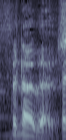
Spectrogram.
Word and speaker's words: bonobos: So basically, this is looking at bonobos. Am I saying that right? Or bonobos? – Bonobos.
